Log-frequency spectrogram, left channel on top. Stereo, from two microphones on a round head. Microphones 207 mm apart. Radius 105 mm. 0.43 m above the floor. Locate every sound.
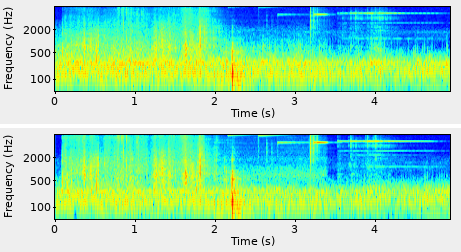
0.1 s running footsteps: 60° right (ahead or behind), 1.8 m; by 1.9 s 30° right (ahead or behind), 2.5 m
2.0 s a chime: 55° right (ahead or behind), 0.7 m
3.5 s a bell: 60° right (ahead or behind), 10 m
